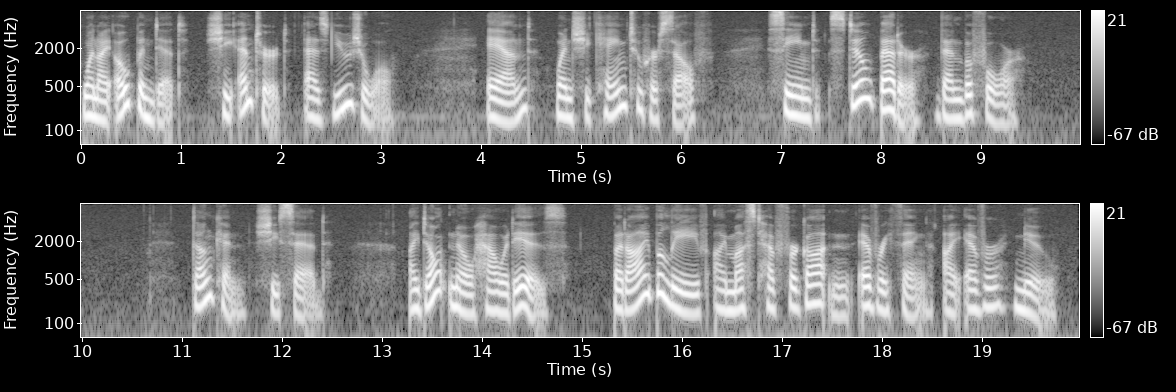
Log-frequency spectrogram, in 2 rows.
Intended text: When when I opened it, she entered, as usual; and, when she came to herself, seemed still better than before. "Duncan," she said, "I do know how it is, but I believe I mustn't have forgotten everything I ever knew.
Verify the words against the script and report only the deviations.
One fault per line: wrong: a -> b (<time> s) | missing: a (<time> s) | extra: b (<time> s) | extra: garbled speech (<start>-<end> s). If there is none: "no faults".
missing: when (0.2 s)
wrong: do -> don't (13.4 s)
wrong: mustn't -> must (16.5 s)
